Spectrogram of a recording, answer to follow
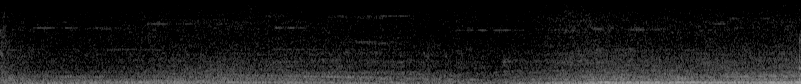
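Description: Faint supermarket background: a low steady hum with indistinct distant sounds, growing a little louder near the end.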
